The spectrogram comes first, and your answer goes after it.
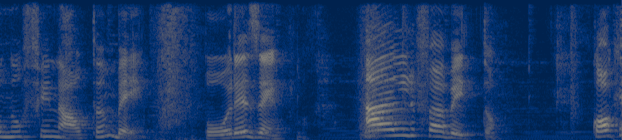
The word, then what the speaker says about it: alfabeto: No português eu diria alfabeto, né? Eu coloco um som de U no L. E isso no espanhol não existe. Alfabeto. Para você conseguir pronunciar esse som, coloca a língua lá em cima no céu da boca.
